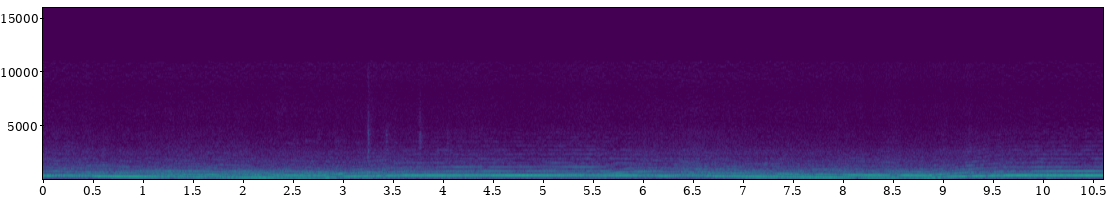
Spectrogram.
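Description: Civil-defence air-raid sirens sounding a warning: a steady tone that slowly falls in pitch, sweeps back up about three seconds in, holds, and falls again before rising once more near the end, with other sirens at higher pitches overlapping.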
